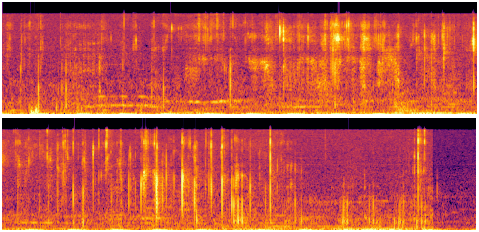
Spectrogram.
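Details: Kitten eating, recorded close up indoors for ASMR, purring softly beneath a continuous stream of crisp chewing, biting and lapping clicks; the sound stops abruptly near the end.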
